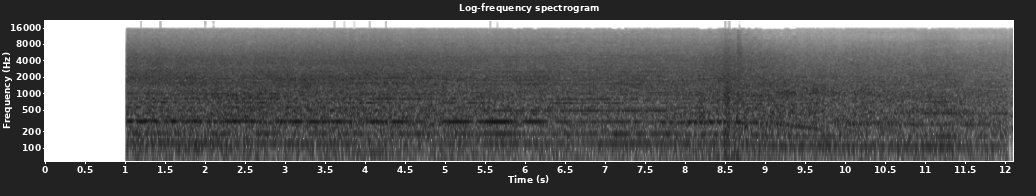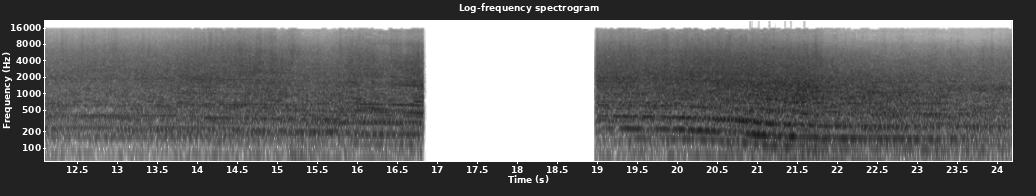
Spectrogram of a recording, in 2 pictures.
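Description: Other race car engines drone close by and pass.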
